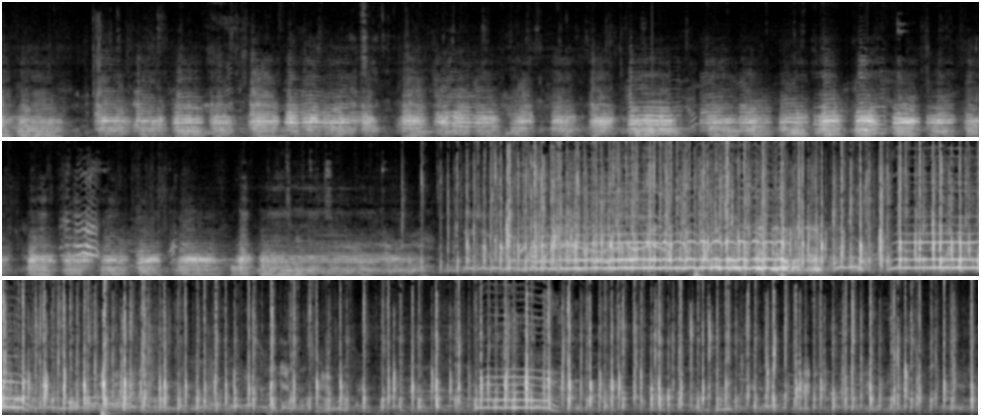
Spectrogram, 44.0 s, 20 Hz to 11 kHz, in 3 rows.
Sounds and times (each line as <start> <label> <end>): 0.0 Blechbläserbande 21.2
